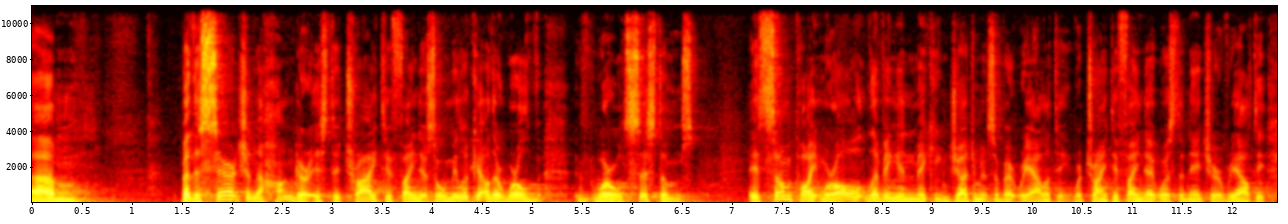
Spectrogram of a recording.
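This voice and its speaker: With a Scottish accent, the speaker talks at a moderate pace. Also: man, medium pitch for a man, lively intonation. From Scotland. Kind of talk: panel discussion. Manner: halting.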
